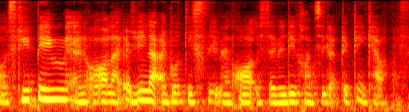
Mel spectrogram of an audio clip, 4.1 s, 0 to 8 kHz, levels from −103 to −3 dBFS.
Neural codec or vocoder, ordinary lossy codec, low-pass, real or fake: codec, 16 kHz, 1 kbps, FunCodec, trained on Chinese and English, 50 frames a second; none; none; fake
